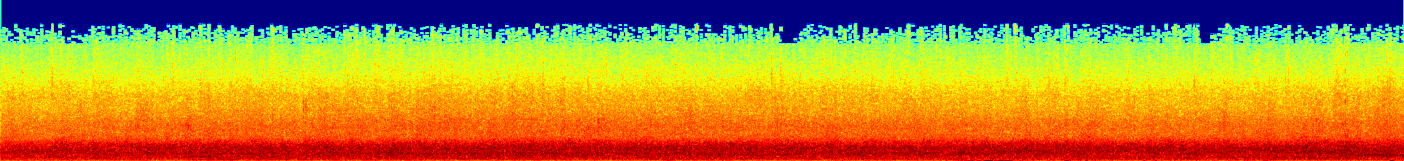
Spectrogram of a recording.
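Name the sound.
concert audience applauding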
